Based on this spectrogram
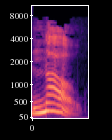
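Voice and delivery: NO pitched high and set apart; a single emphatic NO in answer. Retold or imitated. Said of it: "He gives an emphatic no".

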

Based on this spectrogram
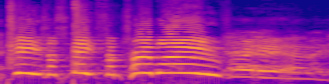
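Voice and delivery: high, driving sermon delivery; full-force preaching. Real, not acted. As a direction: build to a shouted climax, drawing out the final words.

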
